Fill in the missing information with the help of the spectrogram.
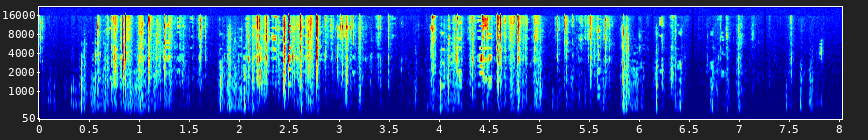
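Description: Faint rustling and crinkling of torn paper pieces being folded up and stacked by hand onto a small digital scale: a run of quick papery crackles that thins out near the end.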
